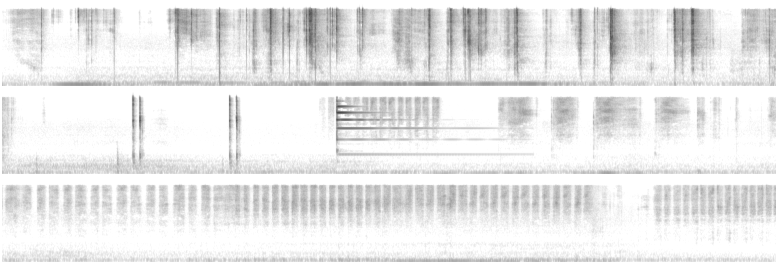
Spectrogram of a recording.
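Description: Hand sanding and scraping of an eyeglass frame's temple and hinge: a run of sharp scratchy clicks and rubs in the first ten seconds, then a faint steady rasp of sandpaper strokes in the last third. Partway through, a single bell-like chime rings and fades over a couple of seconds.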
